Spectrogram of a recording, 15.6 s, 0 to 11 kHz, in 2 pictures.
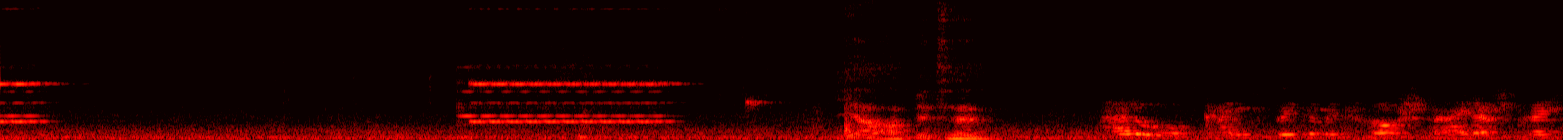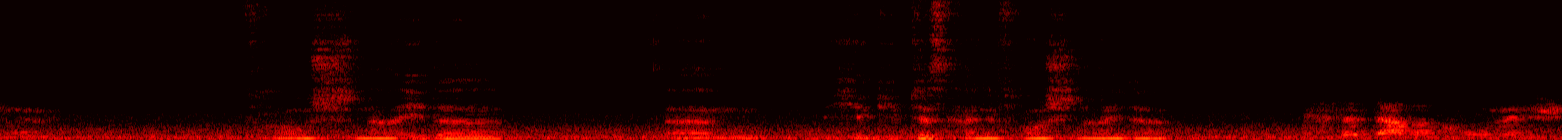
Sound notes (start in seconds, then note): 1.8 textbook audio is played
